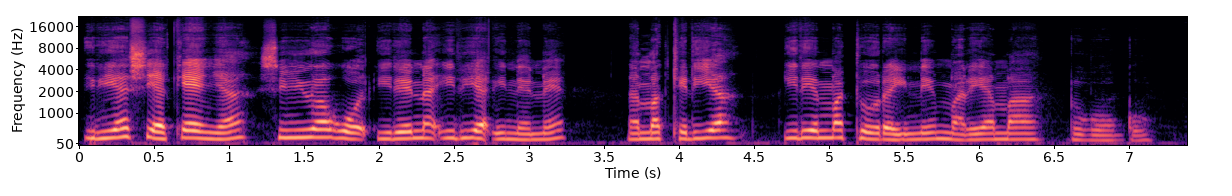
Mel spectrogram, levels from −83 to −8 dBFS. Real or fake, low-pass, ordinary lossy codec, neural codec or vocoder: fake; none; none; codec, 44.1 kHz, 3.4 kbps, Pupu-Codec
